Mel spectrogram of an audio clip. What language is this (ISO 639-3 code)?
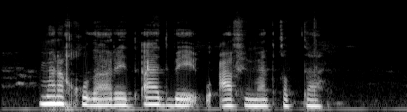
som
